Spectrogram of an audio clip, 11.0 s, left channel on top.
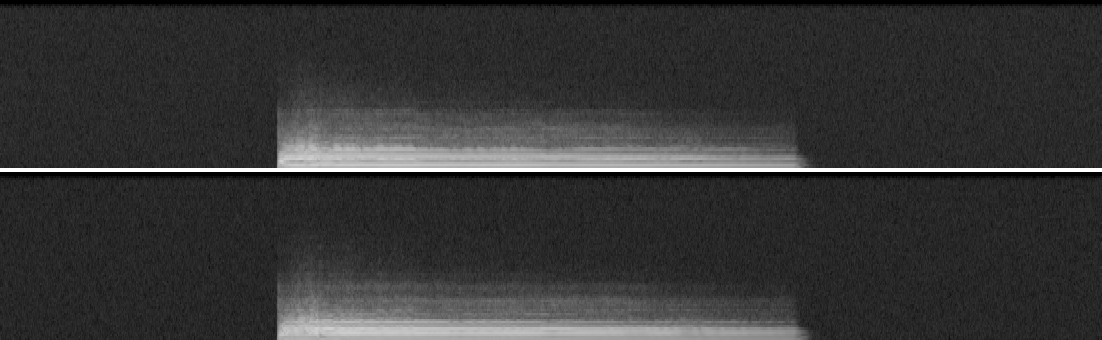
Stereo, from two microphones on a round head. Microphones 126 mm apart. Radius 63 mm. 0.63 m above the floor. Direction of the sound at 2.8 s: Centre (ahead or behind).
